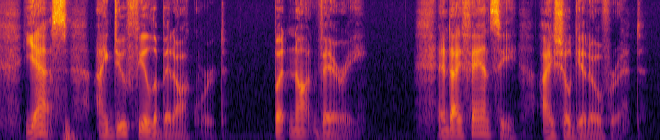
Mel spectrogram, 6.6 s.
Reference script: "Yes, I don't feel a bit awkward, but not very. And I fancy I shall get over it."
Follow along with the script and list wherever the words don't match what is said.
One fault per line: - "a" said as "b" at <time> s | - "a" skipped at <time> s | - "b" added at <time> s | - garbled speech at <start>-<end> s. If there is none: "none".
- "don't" said as "do" at 1.1 s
